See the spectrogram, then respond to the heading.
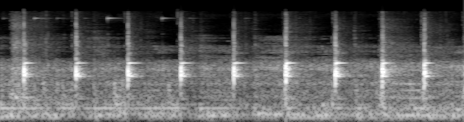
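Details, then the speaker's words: Yamaha Vixion motorcycle with sharp metallic clacks about four a second and no engine running. Free play at the rear end makes the chain rattle harshly over bumpy roads; fixable without replacing parts. "seperti ini. Jika motor melaju di jalan yang bergelombang, suaranya mengerikan sekali, kawan-kawan. Suara berisik dan berderak."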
